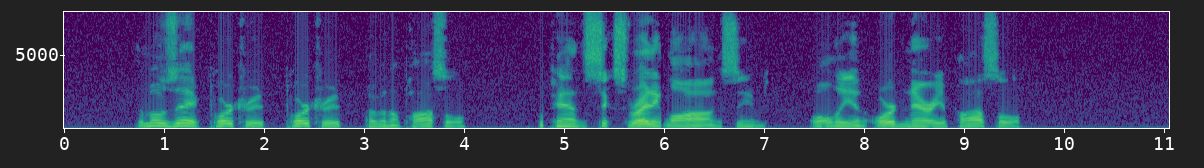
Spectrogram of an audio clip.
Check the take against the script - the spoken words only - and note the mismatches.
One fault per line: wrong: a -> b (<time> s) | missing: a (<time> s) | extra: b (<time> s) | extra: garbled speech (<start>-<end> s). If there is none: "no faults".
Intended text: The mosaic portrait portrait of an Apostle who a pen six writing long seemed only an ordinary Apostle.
no faults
